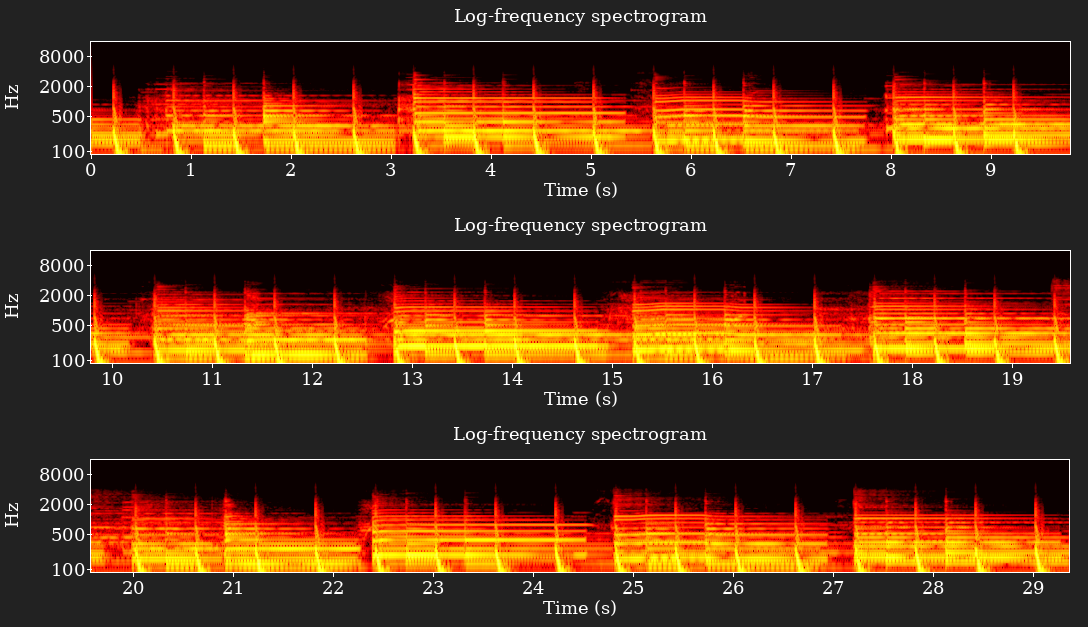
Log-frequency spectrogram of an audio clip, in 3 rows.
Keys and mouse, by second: 0.6 ctrl+z, 1.1 ], 1.2 ], 1.2 ], 1.3 ], 1.4 click, 2.8-4.4 typing, 3.1 click, 3.6 ctrl+z, 3.8 click, 4.5 click, 5.4 ctrl+z, 5.5 ctrl+z, 6.0 [, 6.3 [, 6.4-7.5 drag, 6.4 [, 8.7 middle click, 9.5 middle click, 9.9 middle click, 10.4 shift+middle click, 11.6 middle click, 12.7 middle click, 14.8 shift+middle click, 15.2 shift+middle click, 15.8 shift+middle click, 16.2 middle click, 17.0 ctrl+i, 17.5 b, 18.2 b, 18.9 b, 19.8 b, 21.5 click, 22.0 click, 23.0-23.6 ], 23.6-26.3 drag, 29.1 [.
